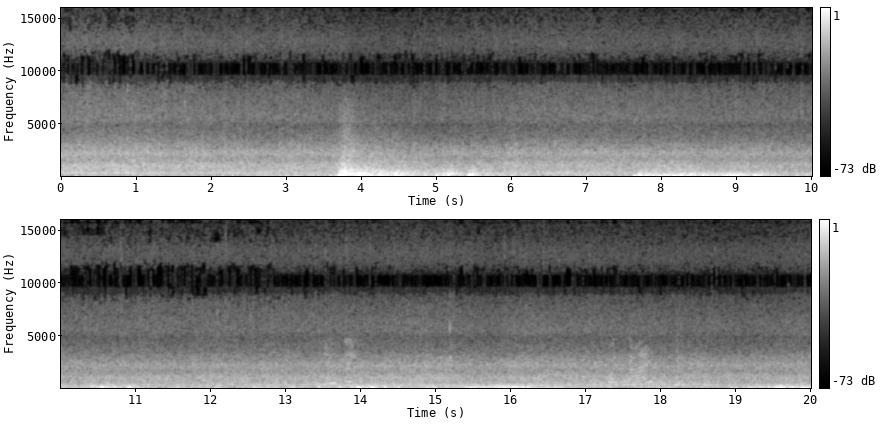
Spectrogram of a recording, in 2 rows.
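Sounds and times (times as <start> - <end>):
steady rain: 0.0 - 20.0
thunder clap and rumble: 2.0 - 20.0.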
